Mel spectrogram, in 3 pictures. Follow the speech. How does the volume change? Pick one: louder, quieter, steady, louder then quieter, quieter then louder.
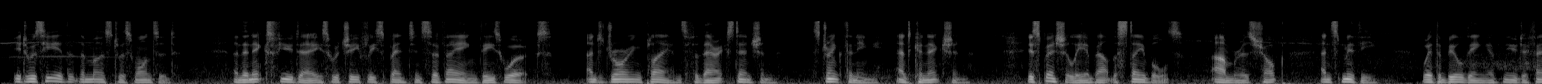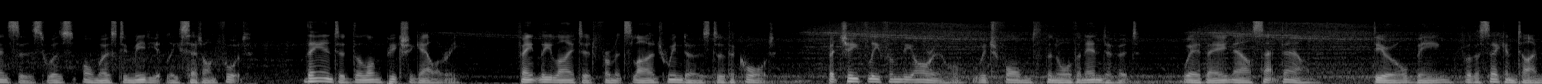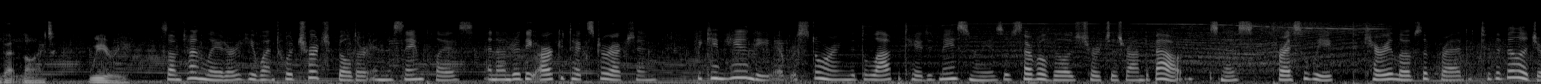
steady.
